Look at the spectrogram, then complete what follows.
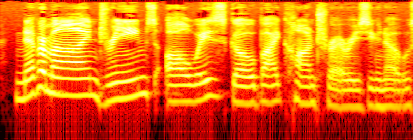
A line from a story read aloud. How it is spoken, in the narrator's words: said Laura cheerfully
